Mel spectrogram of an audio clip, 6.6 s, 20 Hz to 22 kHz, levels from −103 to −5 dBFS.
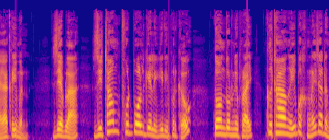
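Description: A short buzzy stutter at 0.30 to 0.33 s, and brief clicks at 3.37 s and 4.93 s, come from a repeated buffer. In each case one tiny slice of the speech, about 5.8 ms long, which fits a 256-sample buffer, plays several times in a row with a hard join at every repeat. New audio did not reach the device in time, so it replayed the last buffer, losing roughly 20 ms at the first spot and about 10 ms at the others.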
